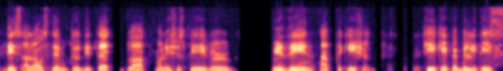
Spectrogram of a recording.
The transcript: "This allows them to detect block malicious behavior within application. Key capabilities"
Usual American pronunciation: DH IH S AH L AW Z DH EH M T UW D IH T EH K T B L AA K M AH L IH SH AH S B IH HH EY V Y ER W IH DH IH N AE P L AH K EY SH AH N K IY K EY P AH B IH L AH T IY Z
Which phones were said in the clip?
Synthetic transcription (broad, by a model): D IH S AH L AW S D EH M T UW D IH T EH K T B L AA K M AH L IH SH AH S B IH HH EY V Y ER W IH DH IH N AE P L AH K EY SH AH N K IY K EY P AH B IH L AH T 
